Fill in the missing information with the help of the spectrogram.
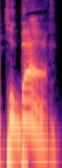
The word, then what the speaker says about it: Kildare: Kildare. La vraie prononciation, c'est Kildare.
